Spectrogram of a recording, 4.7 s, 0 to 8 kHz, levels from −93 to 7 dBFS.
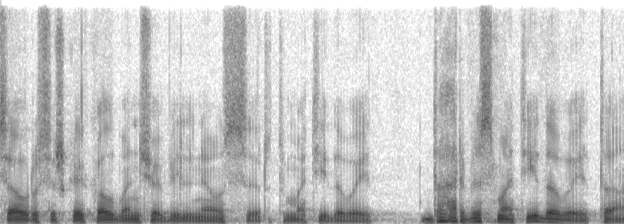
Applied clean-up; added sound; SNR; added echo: none; none; none; none.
